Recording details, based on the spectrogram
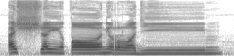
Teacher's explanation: huruf to ini sifatnya tebal, kuat, jadi nggak perlu bibirnya maju.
